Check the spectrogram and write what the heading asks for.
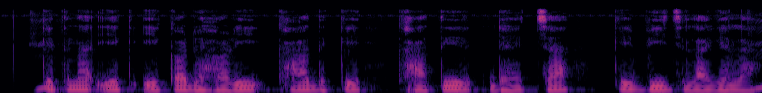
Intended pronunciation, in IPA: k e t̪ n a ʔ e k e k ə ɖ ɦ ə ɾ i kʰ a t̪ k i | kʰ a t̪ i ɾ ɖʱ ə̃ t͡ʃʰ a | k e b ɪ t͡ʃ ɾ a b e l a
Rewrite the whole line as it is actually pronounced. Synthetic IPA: k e t̪ n a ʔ e k e k ə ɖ ɦ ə ɾ i kʰ a d̪ k e | kʰ a t̪ i ɾ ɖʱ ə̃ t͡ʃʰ a | k e b i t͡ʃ l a ɡ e l a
